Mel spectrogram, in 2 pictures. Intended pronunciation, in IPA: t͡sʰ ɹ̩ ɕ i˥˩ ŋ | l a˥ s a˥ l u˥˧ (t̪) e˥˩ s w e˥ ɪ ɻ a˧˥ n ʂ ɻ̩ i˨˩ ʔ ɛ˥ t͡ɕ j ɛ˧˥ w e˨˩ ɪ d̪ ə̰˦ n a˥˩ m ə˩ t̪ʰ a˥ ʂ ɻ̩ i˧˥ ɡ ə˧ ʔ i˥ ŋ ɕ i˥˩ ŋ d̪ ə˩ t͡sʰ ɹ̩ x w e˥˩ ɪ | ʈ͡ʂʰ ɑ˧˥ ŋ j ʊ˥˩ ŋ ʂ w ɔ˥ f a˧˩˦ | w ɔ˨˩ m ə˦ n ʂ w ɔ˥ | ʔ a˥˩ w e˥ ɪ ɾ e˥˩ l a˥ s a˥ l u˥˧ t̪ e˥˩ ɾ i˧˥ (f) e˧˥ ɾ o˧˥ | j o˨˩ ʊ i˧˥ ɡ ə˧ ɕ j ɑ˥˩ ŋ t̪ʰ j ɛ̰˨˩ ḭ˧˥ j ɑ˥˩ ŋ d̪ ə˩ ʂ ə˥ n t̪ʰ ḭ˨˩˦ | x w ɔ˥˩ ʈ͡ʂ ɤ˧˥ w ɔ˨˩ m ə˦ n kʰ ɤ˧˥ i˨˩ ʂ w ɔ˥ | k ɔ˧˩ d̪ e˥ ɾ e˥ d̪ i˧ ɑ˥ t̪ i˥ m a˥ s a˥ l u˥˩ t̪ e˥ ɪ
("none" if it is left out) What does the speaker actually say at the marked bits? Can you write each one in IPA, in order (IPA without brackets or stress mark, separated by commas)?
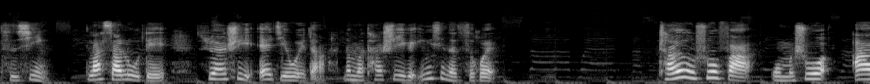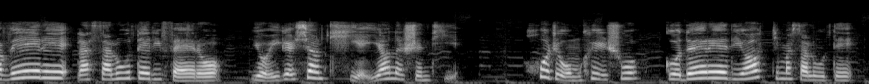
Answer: t̪, f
